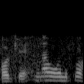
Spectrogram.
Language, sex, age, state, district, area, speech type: Tamil, male, 30-45, Tamil Nadu, Ariyalur, rural, conversation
